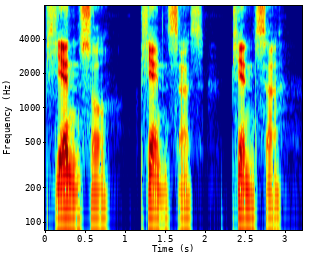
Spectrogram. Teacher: But pienso, piensas, piensa, the stress is on the first syllable.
